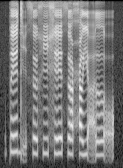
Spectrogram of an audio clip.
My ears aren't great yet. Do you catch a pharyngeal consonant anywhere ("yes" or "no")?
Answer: yes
